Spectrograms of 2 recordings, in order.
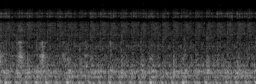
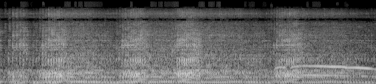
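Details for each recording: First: Honda Cub C70 under restoration, single barely ticking over with a slow, lumpy putt of about four and a half beats a second while the idle is being adjusted; idle set a bit too low. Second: Restored Honda Cub C70 single revs up and settles several times, choke off, crisp with no misfire or stumble after the ignition points fault was fixed; running sweetly.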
